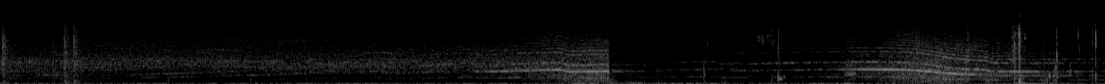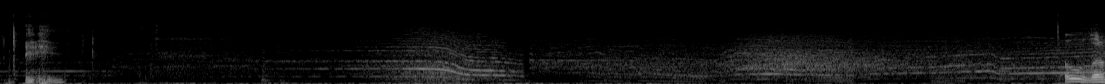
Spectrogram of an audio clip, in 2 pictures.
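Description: Race car engine in a racing video game on a flying lap in Italy, a rising and falling whine that sweeps up through gears and drops into corners, heard under ongoing talk from a commentator.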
